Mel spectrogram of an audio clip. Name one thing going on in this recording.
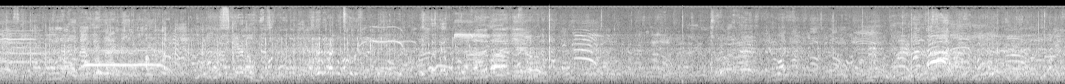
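A crowd of spectators cheers and shouts across an open field.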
